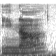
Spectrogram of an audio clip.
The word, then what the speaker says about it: Inna: Her name is Ina. It's like Ina. double N. How do you spell that?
